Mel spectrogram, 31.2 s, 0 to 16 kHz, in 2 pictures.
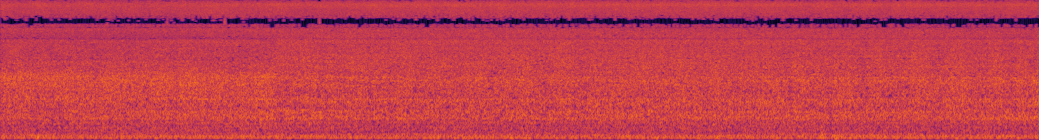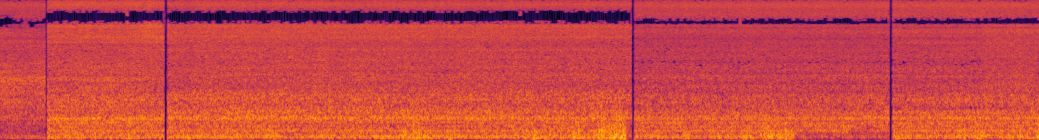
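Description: AGI VR12 grain vacuum running steadily, a continuous rushing hiss of air and shelled corn pulled through its hose. About sixteen seconds in it becomes louder and fuller.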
